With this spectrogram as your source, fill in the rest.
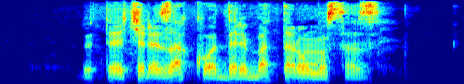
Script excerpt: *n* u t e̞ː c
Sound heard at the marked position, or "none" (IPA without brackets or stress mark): d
